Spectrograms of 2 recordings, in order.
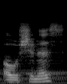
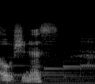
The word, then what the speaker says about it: Oceanus: Alright, so Okeanos is actually pronounced Oceanus in English.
